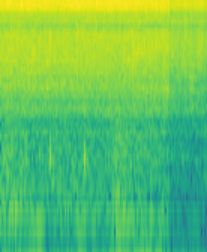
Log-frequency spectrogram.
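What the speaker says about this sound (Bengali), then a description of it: "এখন ভালো করে ভেজে নেব।" Onion and small-cut eggplant frying with cumin, coriander, turmeric powder and salt in a pan for a small fish curry, giving a steady close sizzle with faint crackles throughout, then dropping quieter near the end.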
